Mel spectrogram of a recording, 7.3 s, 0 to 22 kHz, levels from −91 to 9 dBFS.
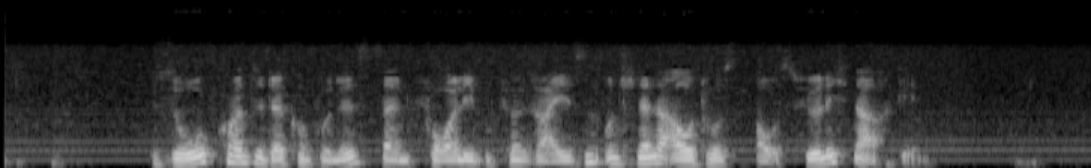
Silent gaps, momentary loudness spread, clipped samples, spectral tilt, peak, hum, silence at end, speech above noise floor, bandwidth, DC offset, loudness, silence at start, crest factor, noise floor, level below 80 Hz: none; 10 LU; under 0.1%; -9.5 dB/octave; -2 dBFS; none; 1.2 s; 37 dB; 6.8 kHz; under 0.1%; -20 LUFS; 1 s; 18 dB; -56 dBFS; -68 dBFS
